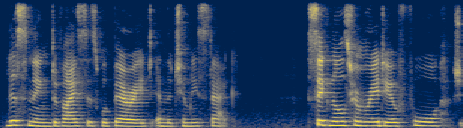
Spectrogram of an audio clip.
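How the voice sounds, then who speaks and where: A woman reading her own poems in a measured, earnest way, dropping softer on the heaviest words. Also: fairly high pitch. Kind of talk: poetry reading. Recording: roomy echo.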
